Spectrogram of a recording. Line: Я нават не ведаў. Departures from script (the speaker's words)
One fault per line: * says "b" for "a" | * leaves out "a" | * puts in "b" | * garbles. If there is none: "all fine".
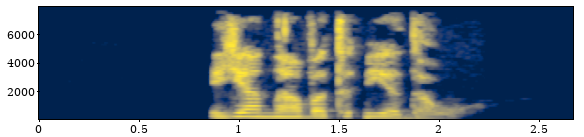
* leaves out "не"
